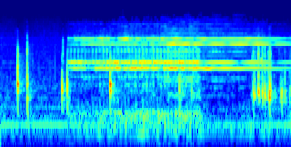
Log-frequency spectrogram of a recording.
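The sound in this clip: A telephone rings with a bright, sustained electronic trill lasting about three seconds, preceded and followed by a few short sharp taps.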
